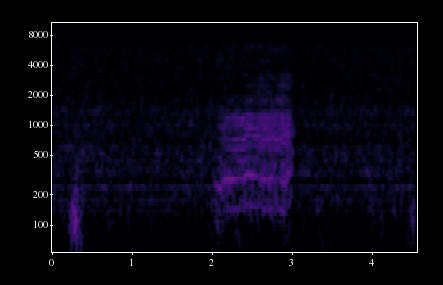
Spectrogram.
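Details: A 3-month-old Shih Tzu puppy snores with a single drawn-out, slightly wavering nasal whistle lasting about a second.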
